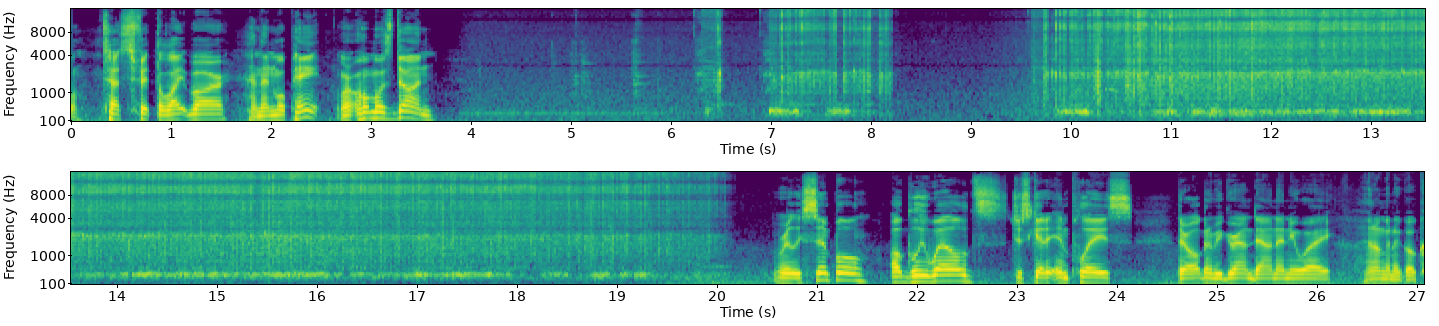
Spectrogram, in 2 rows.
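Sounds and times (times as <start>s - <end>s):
arc welding crackling: 6.2s - 8.3s, 9.6s - 20.2s
tack welds crackling: 6.2s - 8.3s, 9.6s - 20.2s.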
